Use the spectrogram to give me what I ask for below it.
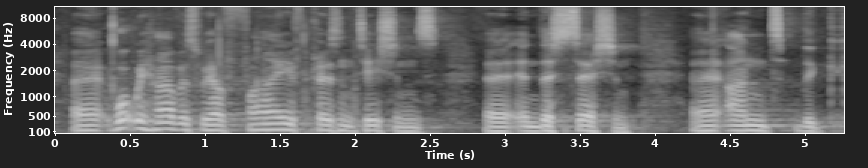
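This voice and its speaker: A man's dark, mellow tone, with ordinary variation in pitch. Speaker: session chair. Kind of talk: event introduction. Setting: conference room with audience. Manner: loud. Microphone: echo on mic.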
